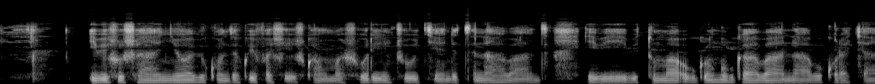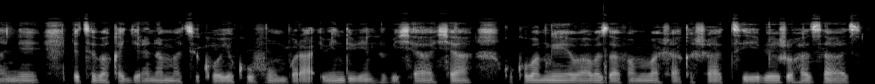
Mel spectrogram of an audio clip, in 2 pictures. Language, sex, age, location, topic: Kinyarwanda, male, 50+, Nyagatare, education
